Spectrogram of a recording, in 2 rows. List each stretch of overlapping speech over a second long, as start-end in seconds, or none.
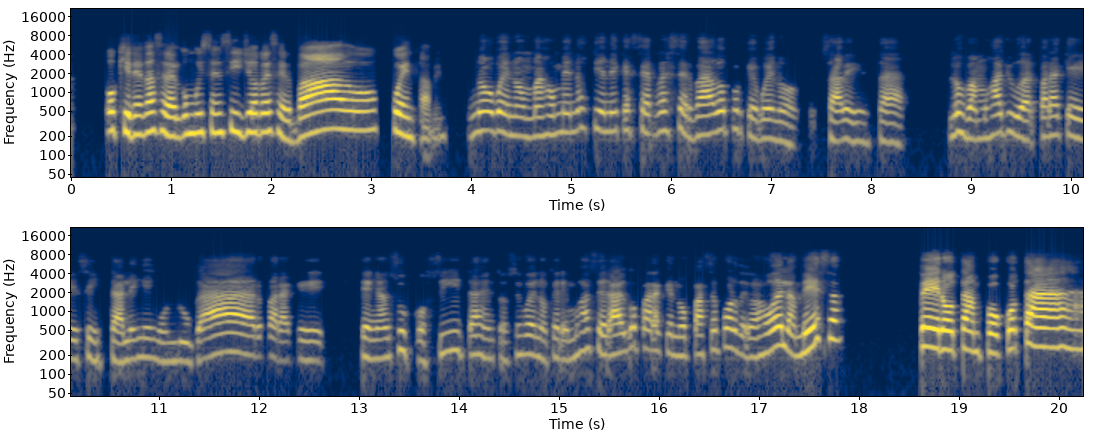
none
